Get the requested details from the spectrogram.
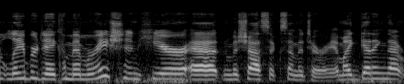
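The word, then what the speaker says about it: Moshassuck: virtually to our labor day commemoration here at machassek cemetery am i getting that right the pronunciation pad not a native rhode islander mashasik okay good um i'm still embarrassed by some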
